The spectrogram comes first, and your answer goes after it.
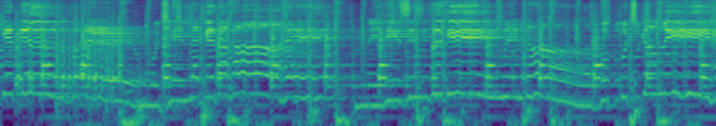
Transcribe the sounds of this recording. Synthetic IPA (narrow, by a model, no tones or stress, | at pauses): ked̪ɪlʋɐɾmʊd͡ʒʱelɐɡɾɐɦa | ɦɛ | meːɾizɪ̃nd̪əɡimẽnɐ | ɐbkʊt͡ʃʰkɐmiɦɛ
